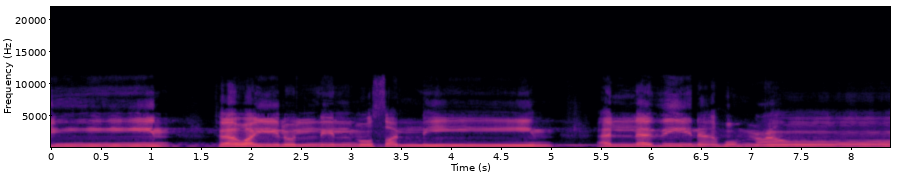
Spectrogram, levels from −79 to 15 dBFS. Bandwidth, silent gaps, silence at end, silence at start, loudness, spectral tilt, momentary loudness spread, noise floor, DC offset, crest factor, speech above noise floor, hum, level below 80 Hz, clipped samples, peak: 11.5 kHz; none; 0 s; 0 s; -25 LUFS; -4.5 dB/octave; 7 LU; -47 dBFS; under 0.1%; 18 dB; 22 dB; none; -64 dBFS; under 0.1%; -8 dBFS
